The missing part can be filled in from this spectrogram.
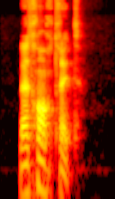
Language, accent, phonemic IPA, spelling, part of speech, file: French, France, /ba.tʁ‿ɑ̃ ʁə.tʁɛt/, battre en retraite, verb, LL-Q150 (fra)-battre en retraite.wav
- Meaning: to retreat, to beat a retreat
